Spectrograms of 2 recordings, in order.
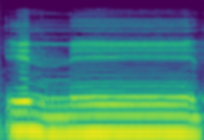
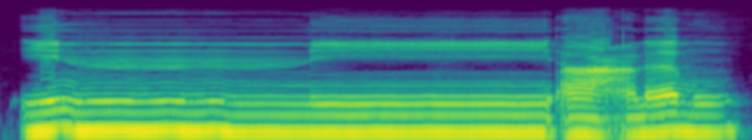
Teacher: Nun berharakat tasydid ini kita namakan dengan bacaan gunnah, yaitu suara nunnya harus ditahan dengan 2 harakat dulu baru dilepas. Jangan langsung inni, tapi tahan dulu.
